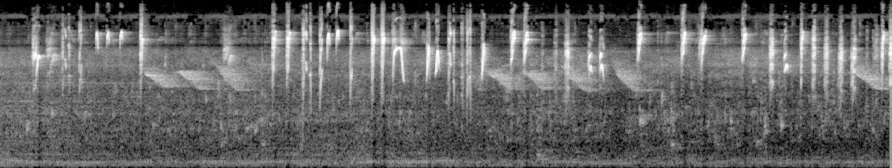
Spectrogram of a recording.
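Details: Training recording of a sunbird (kolibri ninja) for caged birds: bursts of piercing high ticks mixed with repeated downslurred buzzy phrases, continuing steadily throughout.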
